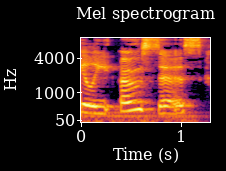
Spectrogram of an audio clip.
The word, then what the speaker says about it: iliopsoas: So the iliosus does have a silent P in it, I-L-I-O-P-S-O-A-S. From the iliosus, you next can find your femoral nerve.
